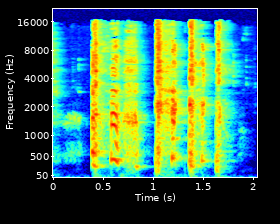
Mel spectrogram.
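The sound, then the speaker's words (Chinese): A fit of harsh, raspy coughing from someone clutching their neck: about six or seven loud bursts in quick clusters, each sharp and breathy, with brief gaps between them and no talking. “他捂着脖子是连连的咳嗽啊。”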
